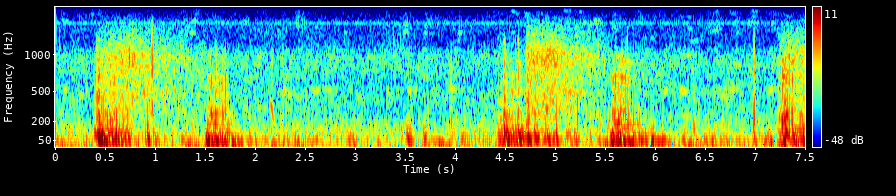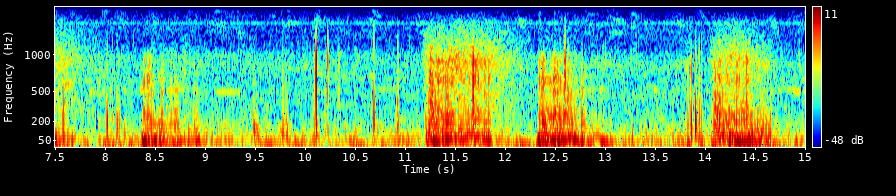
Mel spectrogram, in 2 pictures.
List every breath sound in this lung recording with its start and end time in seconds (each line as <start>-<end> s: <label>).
0.34-0.97 s: inhalation
0.34-0.97 s: crackles
1.39-2.01 s: exhalation
1.39-2.01 s: crackles
4.36-5.28 s: inhalation
4.36-5.28 s: crackles
5.54-6.02 s: exhalation
5.54-6.02 s: crackles
7.21-7.69 s: inhalation
7.21-7.69 s: crackles
8.29-9.03 s: exhalation
8.29-9.03 s: crackles
11.23-11.97 s: inhalation
11.23-11.97 s: crackles
12.35-13.04 s: exhalation
12.35-13.04 s: crackles
14.06-14.74 s: inhalation
14.06-14.74 s: crackles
